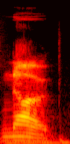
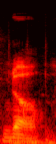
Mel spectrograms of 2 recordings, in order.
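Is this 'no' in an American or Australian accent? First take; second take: Australian; American. First: The vowel is made toward the front of the mouth. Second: The vowel is made far back in the mouth. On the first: "Australian accent is no. So you kind of front of the mouth" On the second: "in an American accent, no is at the back of the throat"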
